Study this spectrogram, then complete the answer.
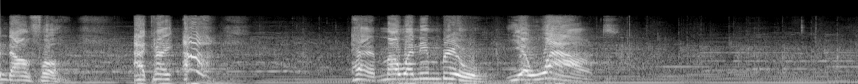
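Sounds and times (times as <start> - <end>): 
speech: 0.0 - 0.7, 1.4 - 2.2, 3.6 - 6.2
audience clapping: 0.0 - 8.5.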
